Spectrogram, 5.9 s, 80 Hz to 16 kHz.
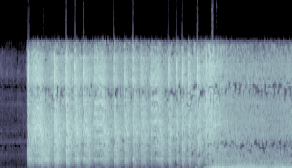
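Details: Twin-turbo swapped widebody Nissan S12 Silvia, first start in 5 years after new starter-solenoid bracket: steady cranking about three turns a second, then catches and settles into an even smooth idle; healthy start.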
